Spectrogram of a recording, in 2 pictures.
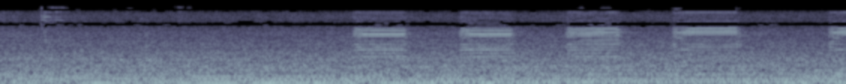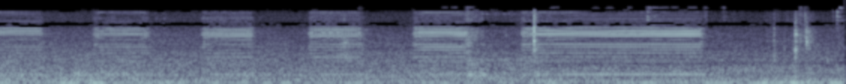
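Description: Car park pay-and-display ticket machine beeping, short beeps about twice a second for several seconds, then one longer beep near the end as the ticket is issued. A low steady hum runs underneath.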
